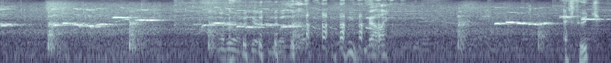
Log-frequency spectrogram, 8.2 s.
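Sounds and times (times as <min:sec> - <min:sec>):
Ecuadorian garbage truck playing its melody: 0:00.0 - 0:08.1
laughter: 0:02.3 - 0:08.1
speech: 0:03.2 - 0:05.4, 0:07.5 - 0:08.1.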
